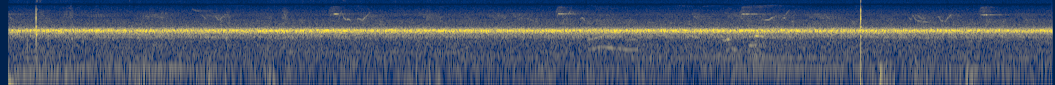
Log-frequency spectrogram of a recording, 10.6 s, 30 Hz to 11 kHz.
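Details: Cicadas chirping in Mountainside, 2013, hold a steady, unbroken droning buzz, with faint bird chirps high above.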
